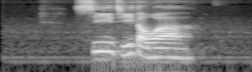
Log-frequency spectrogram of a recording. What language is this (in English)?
Cantonese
